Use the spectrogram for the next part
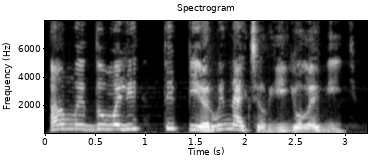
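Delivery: high-pitched, mildly mocking squirrel; teasing. Squirrel smirking at rescued beaver, teasing. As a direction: tease him lightly, starting high. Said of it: "усмехнулась белка".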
